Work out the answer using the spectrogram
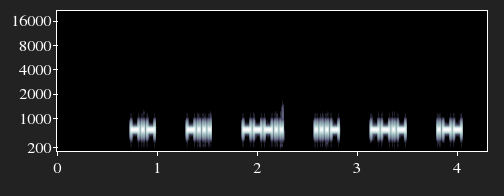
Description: Morse code, heard as a keyed tone, about 48 wpm, spaced as for 21 wpm, 690 Hz. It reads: KB8VQW
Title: USA Call Signs - 4x Character Spacing - 45wpm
